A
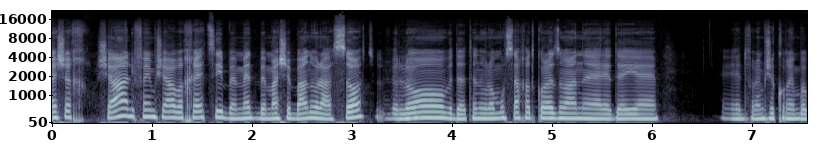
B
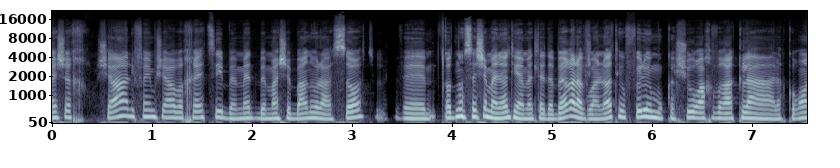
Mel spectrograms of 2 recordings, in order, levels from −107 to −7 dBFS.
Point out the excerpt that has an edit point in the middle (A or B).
B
